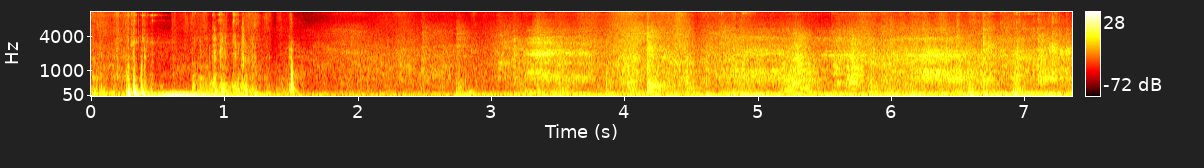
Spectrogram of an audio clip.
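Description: A bunch of three keys is pulled out, jangling in a few quick, bright metallic clinks near the start, then gives way to a steady low rumble of background noise.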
